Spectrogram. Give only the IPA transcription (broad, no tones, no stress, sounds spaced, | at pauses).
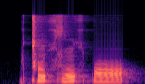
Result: ǀ ũ ç z ĩ ç p o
